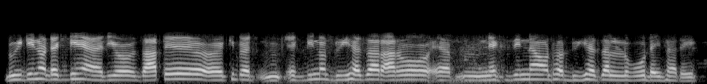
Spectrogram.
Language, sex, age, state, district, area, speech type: Assamese, female, 45-60, Assam, Goalpara, urban, conversation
